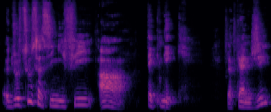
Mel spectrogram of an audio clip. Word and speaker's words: jutsu: de deux façons mais la bonne façon à la fois de l'écrire et de le prononcer est jutsu jutsu ça signifie technique le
